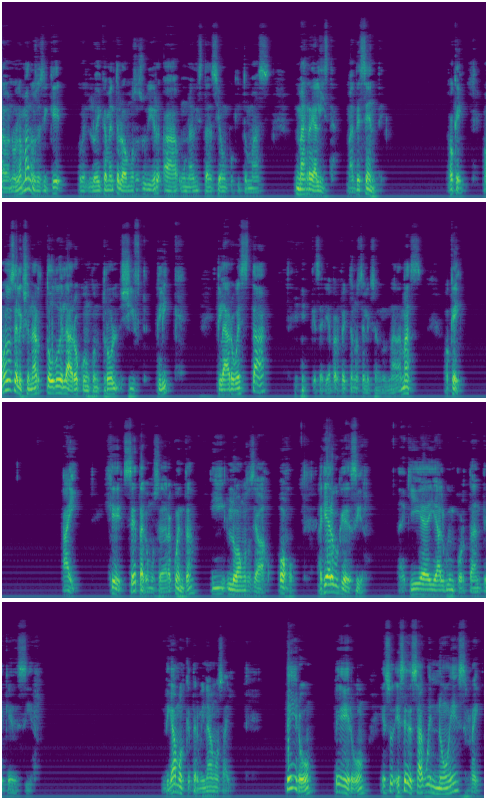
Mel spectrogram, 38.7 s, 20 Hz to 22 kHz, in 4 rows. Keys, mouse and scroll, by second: 0.2 g, 0.7 z, 4.9 click, 5.4 Tab, 6.3 scroll down 1, 6.5 scroll up 3, 6.8-7.3 scroll down 2, 7.3-7.9 scroll up 2, 7.9 shift+middle click, 8.6-9.1 scroll up 1, 9.1 1, 11.6 alt+shift+click, 13.0 g, 13.3 z, 14.6 Escape, 15.3 shift+middle click, 16.2 a, 16.4 a, 18.0-19.3 alt+shift+drag, 19.5 ctrl+z, 21.3-22.4 alt+shift+drag, 22.4 g, 22.9 z, 26.0-27.6 scroll down 5, 26.8 click, 28.2 middle click, 28.7 scroll up 2, 28.8-29.6 scroll down 2, 29.6 shift+middle click, 30.5 g, 30.9 z, 33.1 click, 33.4 scroll down 1, 33.6 shift+middle click, 35.0 middle click, 35.2-37.4 middle drag, 38.5-38.6 scroll up 3.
